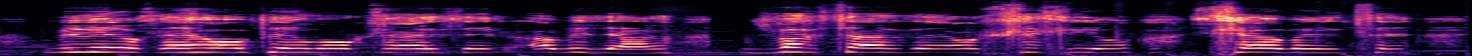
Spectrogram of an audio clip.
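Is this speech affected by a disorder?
Yes: cerebral palsy.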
